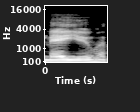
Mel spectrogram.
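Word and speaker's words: Mailloux: Jordan Harris, Logan, I know that we've always said it wrong, but I'm going to say Logan Mayu. I think that's the correct pronunciation of it.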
